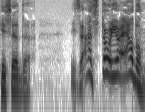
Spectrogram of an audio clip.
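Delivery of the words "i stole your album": very high, distinctive voice. Retelling what Richard said while handing over an award: imitating Richard's distinctive voice. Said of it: "in that distinctive voice of his".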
